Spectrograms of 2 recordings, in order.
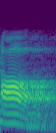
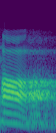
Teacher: क्या खुल जाए, पूरा खुला हो, पूरा खुला हो। जब मुख पूरा खुला होगा तो क्या होगा, दीर्घ आ मतलब विवृत स्वर होगा।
